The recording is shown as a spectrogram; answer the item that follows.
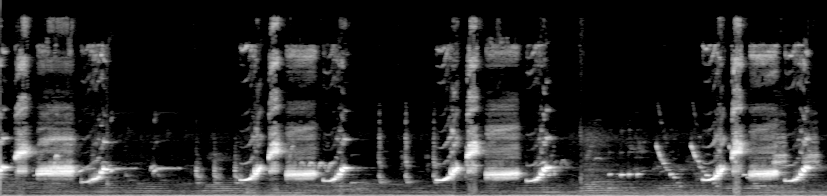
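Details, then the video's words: Javan pied starling in a rare, unusual song meant to provoke its kind into singing: four loud phrases of rising slurs, a flat held whistle and harsh clicks, roughly every two seconds, with a short dotted trill between. "jalak uren suara aneh langka di jamin Jalak uren lain panas ikut gacor!!!!"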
